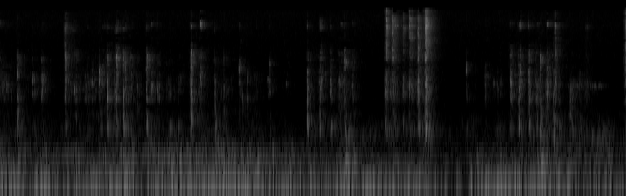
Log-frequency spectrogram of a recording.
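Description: Typing on a computer keyboard: quick, irregular key clicks.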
